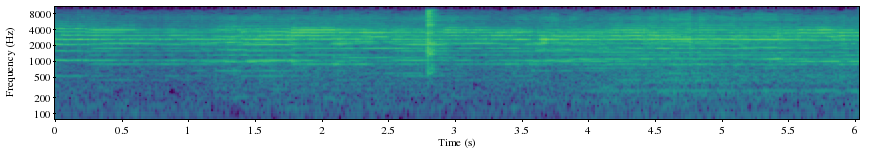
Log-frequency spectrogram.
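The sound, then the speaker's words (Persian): Arash's phone suddenly rings with a steady electronic ringtone, layered high-pitched tones sounding continuously for several seconds, clear, with no voices. “تصمیم گرفتم درباره بچه باش حرف بزنم که یه دفعه تلفن آرش زنگ خورد.”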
